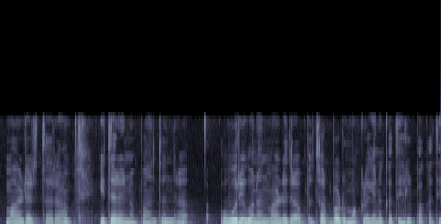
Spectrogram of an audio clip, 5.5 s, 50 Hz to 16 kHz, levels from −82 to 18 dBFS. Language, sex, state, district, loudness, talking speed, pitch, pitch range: Kannada, female, Karnataka, Belgaum, -18 LUFS, 150 wpm, 195 Hz, 180-220 Hz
